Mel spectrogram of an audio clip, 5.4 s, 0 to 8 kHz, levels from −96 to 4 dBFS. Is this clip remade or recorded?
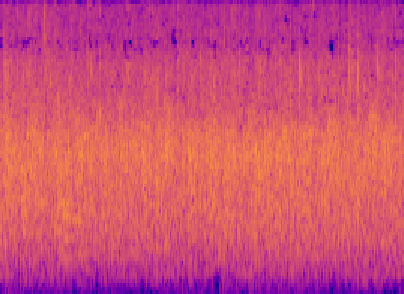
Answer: recorded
